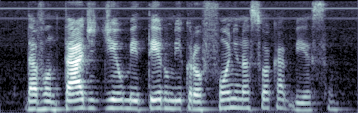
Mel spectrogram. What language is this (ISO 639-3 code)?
por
